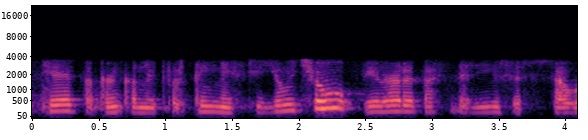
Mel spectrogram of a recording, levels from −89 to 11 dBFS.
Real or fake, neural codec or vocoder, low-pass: fake; codec, 24 kHz, 0.9 kbps, WavTokenizer, medium music audio release; 3.6 kHz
